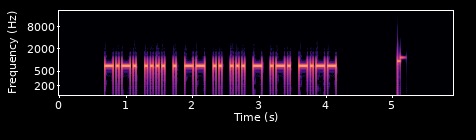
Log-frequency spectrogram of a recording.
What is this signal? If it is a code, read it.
Morse code, heard as a keyed tone, about 28 wpm, 700 Hz. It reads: CHEMISTRY
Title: Sentences from Top 1000 Words - Review Part 6 - New Word Drill - 28wpm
